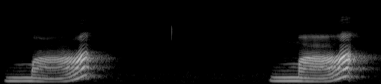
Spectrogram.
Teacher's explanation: second tone going up the tone is a rising tone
